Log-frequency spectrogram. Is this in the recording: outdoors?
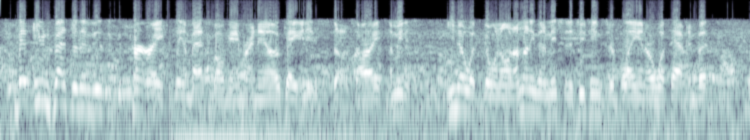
yes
